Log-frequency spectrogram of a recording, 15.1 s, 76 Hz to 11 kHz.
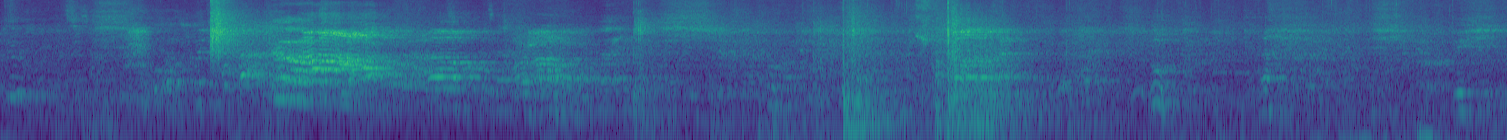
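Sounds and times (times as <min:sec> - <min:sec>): crowd voices: 0:00.0 - 0:15.0.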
